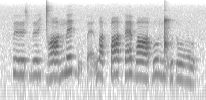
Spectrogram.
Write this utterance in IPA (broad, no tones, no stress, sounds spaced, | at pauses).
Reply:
p øː s b øː i̯ ɡ͡ǀ ɑː ŋ͡m ɛ ɡ͡b o̰ p æ̰ w ɑ k͡p ɑ θ æ b ɑː ɓ o ŋ͡ǃ o̰ u̯ ɗ oː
